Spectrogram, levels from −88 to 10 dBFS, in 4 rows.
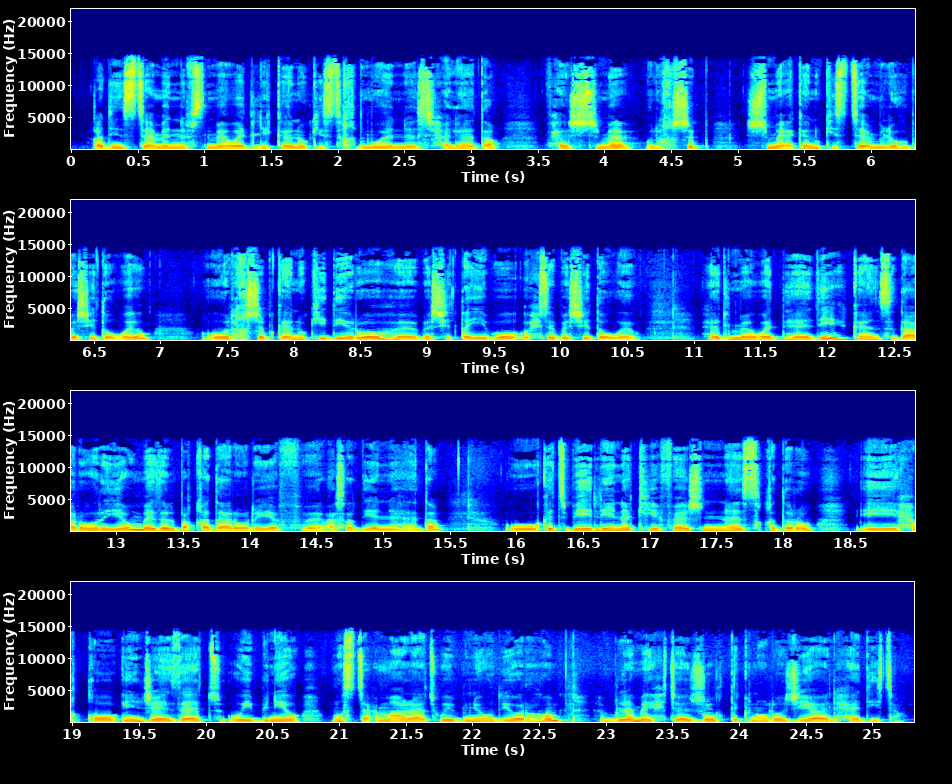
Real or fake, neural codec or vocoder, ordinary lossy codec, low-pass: real; none; none; 14.4 kHz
